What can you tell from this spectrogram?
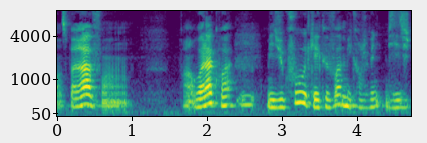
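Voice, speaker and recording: A woman speaks at medium pitch, somewhat breathy, with ordinary pitch variation. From France, Paris. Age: young. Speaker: student. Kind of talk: casual chat.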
